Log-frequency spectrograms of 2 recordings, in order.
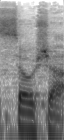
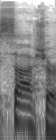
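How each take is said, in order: First: The first vowel sounds like 'o' in 'so'. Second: The first vowel sounds like 'a' in 'cat'. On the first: The speaker calls it right. "her name is Sosha" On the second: The speaker calls it wrong. "I say Sasha"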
